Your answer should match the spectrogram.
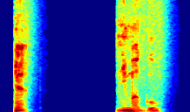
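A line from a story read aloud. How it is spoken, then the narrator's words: Mumble. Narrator (Russian): промямлил Дутр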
